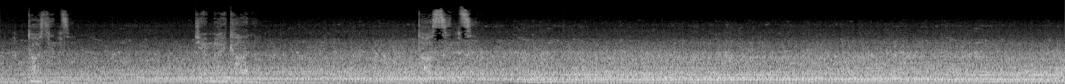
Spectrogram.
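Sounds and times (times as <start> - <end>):
tank engine droning: 0.0 - 10.6
speech: 0.3 - 1.2, 2.0 - 3.0, 4.3 - 6.0.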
